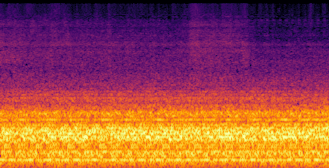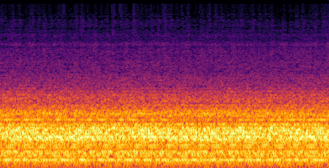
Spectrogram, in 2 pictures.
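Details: Samsung front-load drum washing machine during spin: a loud, steady droning hum with a constant whirring tone and no clear knock. The same noise led to a replacement unit after three months and returned about a year later; cause unclear.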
